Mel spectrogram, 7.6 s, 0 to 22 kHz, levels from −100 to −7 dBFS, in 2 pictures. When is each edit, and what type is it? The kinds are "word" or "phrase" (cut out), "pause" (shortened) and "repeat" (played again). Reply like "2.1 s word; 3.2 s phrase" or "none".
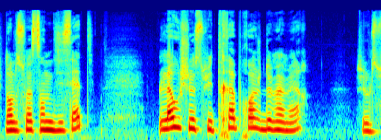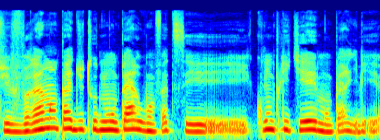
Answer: none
